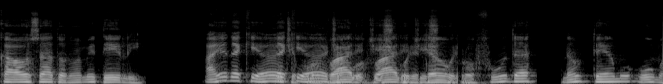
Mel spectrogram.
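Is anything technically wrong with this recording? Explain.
Yes. From 2.75 to 4.57 s there is a doubled audio track: a full-band copy at roughly equal level trails about half a second behind, starting and stopping abruptly. This is likely from a second, slower capture path.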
